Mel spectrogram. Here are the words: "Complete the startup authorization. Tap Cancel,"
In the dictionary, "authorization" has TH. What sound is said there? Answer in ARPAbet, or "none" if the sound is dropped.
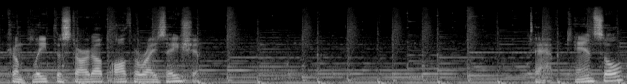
TH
